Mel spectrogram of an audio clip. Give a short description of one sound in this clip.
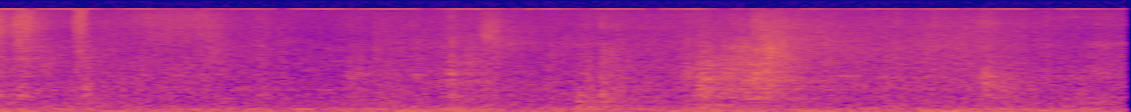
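Footsteps tread slowly down stairs.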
